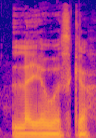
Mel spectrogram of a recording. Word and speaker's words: ayahuasca: L'ayahuasca.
